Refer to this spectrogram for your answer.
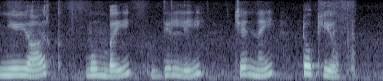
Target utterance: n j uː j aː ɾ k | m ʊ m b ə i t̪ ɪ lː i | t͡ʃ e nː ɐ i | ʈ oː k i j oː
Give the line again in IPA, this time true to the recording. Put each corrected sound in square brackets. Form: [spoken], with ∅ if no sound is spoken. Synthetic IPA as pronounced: n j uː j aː ɾ k | m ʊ m b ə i [d̪] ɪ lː i | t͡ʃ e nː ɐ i | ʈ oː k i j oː

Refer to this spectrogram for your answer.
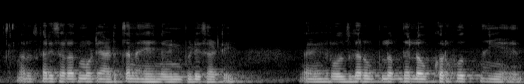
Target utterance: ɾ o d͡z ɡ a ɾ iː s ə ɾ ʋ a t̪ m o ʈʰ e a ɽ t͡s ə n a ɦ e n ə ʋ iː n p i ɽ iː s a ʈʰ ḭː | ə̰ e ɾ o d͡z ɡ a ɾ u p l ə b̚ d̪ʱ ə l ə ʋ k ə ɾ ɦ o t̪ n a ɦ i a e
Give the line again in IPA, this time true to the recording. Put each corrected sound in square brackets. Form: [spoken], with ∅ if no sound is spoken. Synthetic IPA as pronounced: ɾ o d͡z ɡ a ɾ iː s ə ɾ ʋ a t̪ m o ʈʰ e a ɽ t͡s ə n a ɦ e n ə ʋ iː n p i ɽ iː s a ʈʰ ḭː | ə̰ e ɾ o d͡z ɡ a ɾ u p l ə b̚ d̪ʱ ə l ə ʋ k ə ɾ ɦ o t̪ n a ɦ i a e

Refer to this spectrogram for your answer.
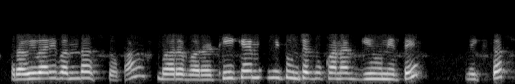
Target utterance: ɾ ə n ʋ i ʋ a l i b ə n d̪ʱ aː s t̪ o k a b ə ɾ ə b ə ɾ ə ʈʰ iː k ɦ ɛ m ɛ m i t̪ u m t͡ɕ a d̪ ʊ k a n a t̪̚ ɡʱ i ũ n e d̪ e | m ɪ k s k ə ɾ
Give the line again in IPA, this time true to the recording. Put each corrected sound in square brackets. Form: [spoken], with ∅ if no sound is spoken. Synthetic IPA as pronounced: ɾ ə [∅] ʋ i ʋ a [ɾ] i b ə n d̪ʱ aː s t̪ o k a b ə ɾ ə b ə ɾ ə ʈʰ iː k ɦ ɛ m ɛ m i t̪ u m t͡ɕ a d̪ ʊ k a n a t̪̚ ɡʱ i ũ n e [t̪] e | m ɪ k s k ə ɾ

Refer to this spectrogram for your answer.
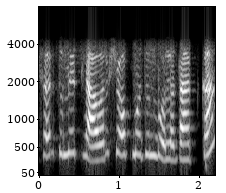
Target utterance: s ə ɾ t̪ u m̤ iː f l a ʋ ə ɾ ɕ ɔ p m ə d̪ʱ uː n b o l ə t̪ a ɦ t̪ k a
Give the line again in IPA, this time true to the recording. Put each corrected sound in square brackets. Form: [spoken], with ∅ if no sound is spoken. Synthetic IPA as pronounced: s ə ɾ t̪ u m̤ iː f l a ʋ ə ɾ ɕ ɔ p m ə d̪ʱ uː n b o l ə t̪ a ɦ t̪ k a

